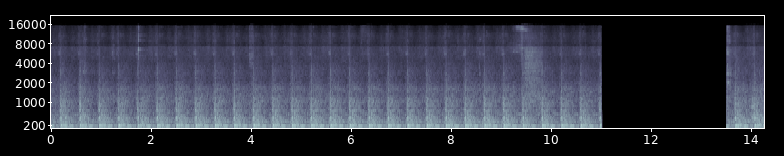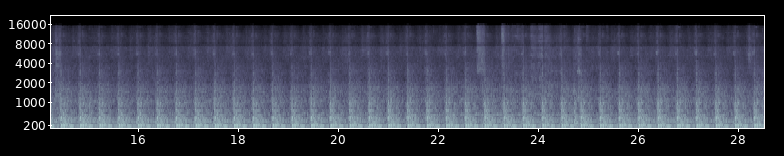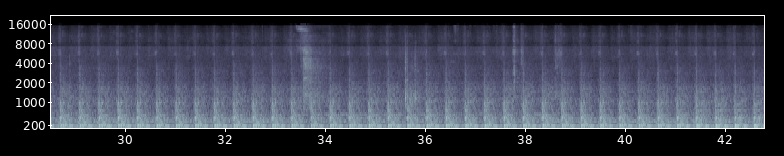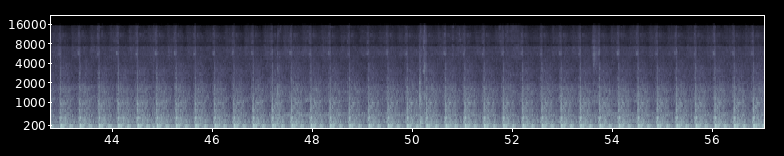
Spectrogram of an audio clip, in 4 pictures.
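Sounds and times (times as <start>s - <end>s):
brief sharp noise: 9.3s - 9.9s
metal stamping press striking: 13.5s - 57.0s
steady machine hum: 13.6s - 57.0s.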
